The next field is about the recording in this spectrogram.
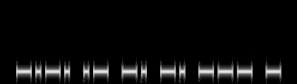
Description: Morse code, heard as a keyed tone, about 25 wpm, 600 Hz. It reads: CANNOT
